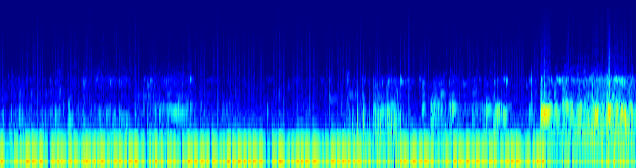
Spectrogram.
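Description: Muffled underwater rumbling and gurgling of water moving around a camera held under the surface by a swimmer. It grows louder about three and a half seconds in and is loudest near the end.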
